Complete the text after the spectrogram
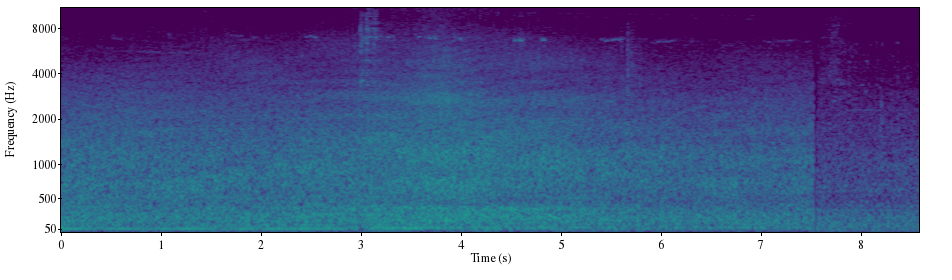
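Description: A car drives past close by on the road.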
